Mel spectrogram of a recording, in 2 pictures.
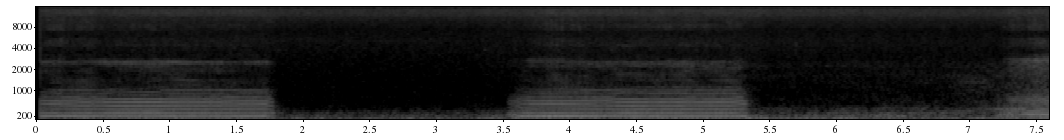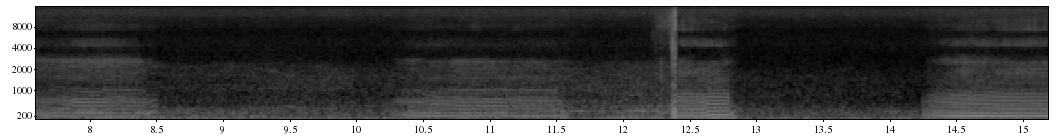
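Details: A sleeping black-and-white hachiware cat snores loudly: tonal, buzzy, horn-like snores with a steady low pitch, each lasting one to two seconds. They repeat about every three and a half seconds, with a quiet low rumble between breaths.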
